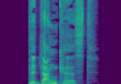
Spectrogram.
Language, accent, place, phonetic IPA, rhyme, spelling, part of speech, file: German, Germany, Berlin, [bəˈdaŋkəst], -aŋkəst, bedankest, verb, De-bedankest.ogg
- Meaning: second-person singular subjunctive I of bedanken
